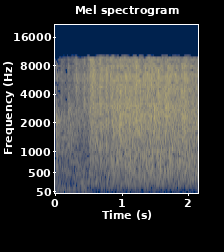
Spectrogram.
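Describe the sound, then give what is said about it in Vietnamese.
Buddhist lay followers at a dharma talk break into applause after a question to the teacher, a soft, even hiss of many hands clapping that swells slightly after a moment and then holds steady. “Các chàng mà vỗ tay của các Phật tử có mặt đó cho thấy đó là cái người đặt câu hỏi đã có trình độ Phật học tốt.”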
